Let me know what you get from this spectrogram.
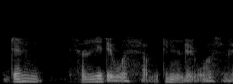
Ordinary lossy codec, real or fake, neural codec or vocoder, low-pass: MP3, 16 kbps; fake; autoencoder, 22.05 kHz, a latent of 192 numbers a frame, VITS, trained on one speaker; 3.6 kHz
